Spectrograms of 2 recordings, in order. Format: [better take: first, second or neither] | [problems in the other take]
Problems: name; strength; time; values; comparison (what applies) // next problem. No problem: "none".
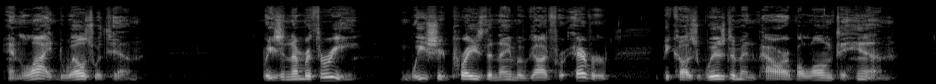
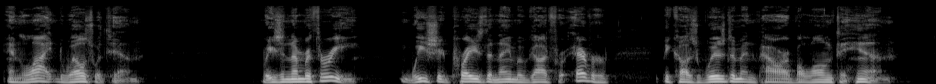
second | thin; very; fading below 300 Hz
